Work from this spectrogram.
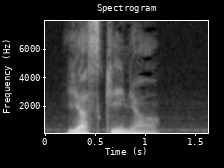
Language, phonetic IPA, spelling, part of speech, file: Polish, [jaˈsʲcĩɲa], jaskinia, noun, Pl-jaskinia.ogg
